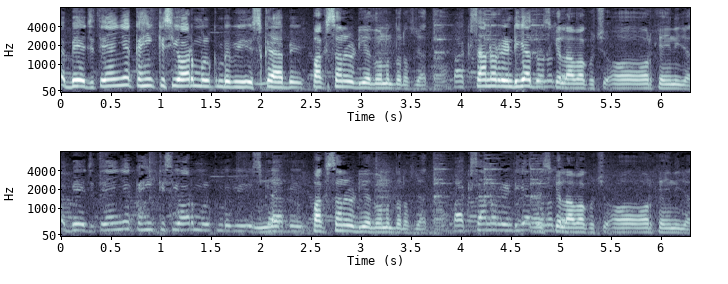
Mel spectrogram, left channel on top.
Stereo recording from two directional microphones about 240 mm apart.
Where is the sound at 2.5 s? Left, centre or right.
Left.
